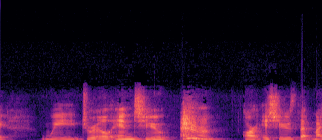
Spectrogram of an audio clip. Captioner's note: clears throat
